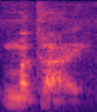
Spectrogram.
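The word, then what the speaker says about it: מתי: bow points and stuff it's not really in the rule book but I know it's pronounced Matai so let's go on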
